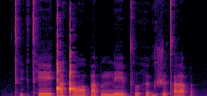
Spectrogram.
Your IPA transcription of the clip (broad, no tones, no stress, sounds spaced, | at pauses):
tʰ i k tʰ eː ǃ a ǃ ɔː p a p ɵ ŋ n eː b tʰ u h ɵ ɡ u ʃ ɵ tʼ aː p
